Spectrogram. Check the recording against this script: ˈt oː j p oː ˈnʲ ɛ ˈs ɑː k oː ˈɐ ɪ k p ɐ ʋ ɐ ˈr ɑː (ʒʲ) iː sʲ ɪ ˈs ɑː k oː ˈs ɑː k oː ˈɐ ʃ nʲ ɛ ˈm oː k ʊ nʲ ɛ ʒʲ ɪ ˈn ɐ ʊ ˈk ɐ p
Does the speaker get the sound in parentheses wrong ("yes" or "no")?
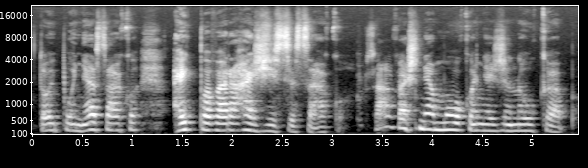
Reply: no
